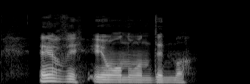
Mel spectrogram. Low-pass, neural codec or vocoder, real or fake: 10.8 kHz; none; real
